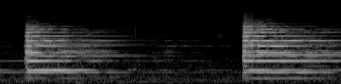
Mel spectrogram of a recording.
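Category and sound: signal or alarm, church bell striking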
